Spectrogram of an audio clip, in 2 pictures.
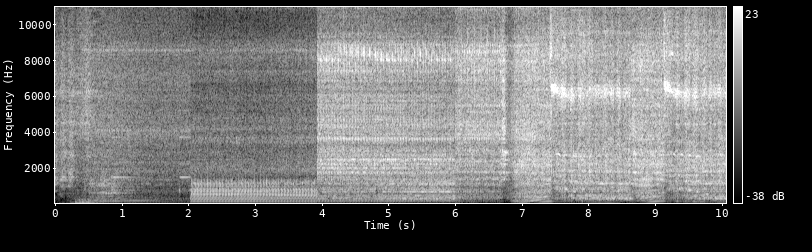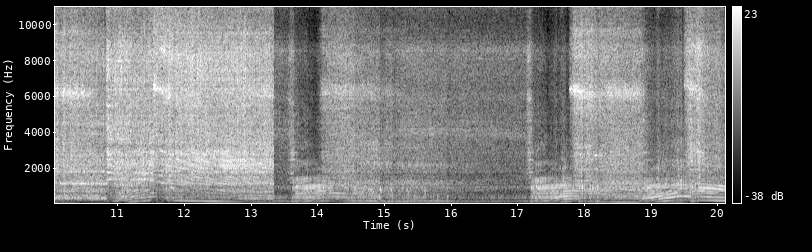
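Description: Ford Focus RS engine starting up for the first time with its new aluminium intake manifold, then running at a steady idle. From about seven seconds in it is revved again and again, each blip rising quickly and falling back slowly.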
